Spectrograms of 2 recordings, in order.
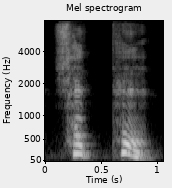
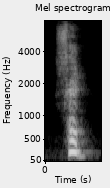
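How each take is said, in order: First: The word ends with an added short vowel. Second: The word ends on a consonant with no vowel. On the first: The speaker calls it wrong. "걔네식으로 하면 쉐트" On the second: The speaker calls it right. "혀가 위에 이빨 뒤 앞쪽에 입천장에 닿는 거죠"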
